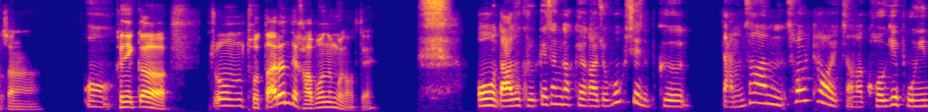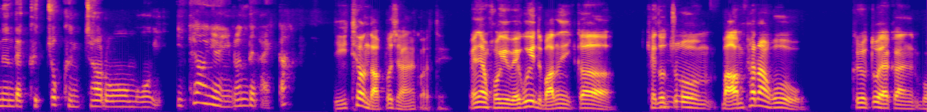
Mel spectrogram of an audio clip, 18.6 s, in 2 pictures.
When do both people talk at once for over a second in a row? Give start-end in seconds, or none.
none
